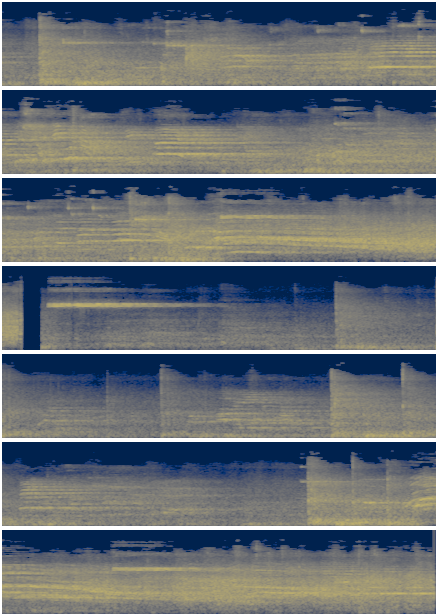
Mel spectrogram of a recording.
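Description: Volleyball rally in a reverberant sports hall: players and spectators shouting and calling, with sharp thuds of the ball being struck and hitting the court floor. A whistle blows with a steady high blast about halfway through, just after the sound cuts out for an instant.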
